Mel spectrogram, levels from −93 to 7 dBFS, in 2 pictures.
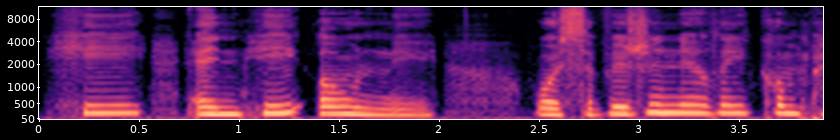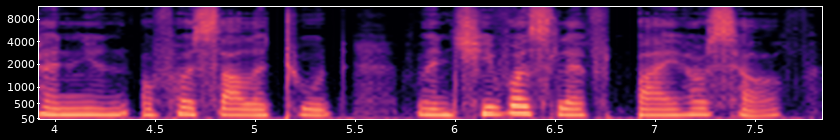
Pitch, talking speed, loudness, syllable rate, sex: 190 Hz, 130 wpm, -17 LUFS, 4.1 syllables/s, female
